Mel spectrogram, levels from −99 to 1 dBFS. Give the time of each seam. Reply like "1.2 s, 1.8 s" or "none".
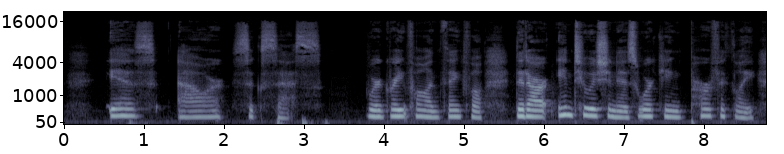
2.0 s, 3.8 s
